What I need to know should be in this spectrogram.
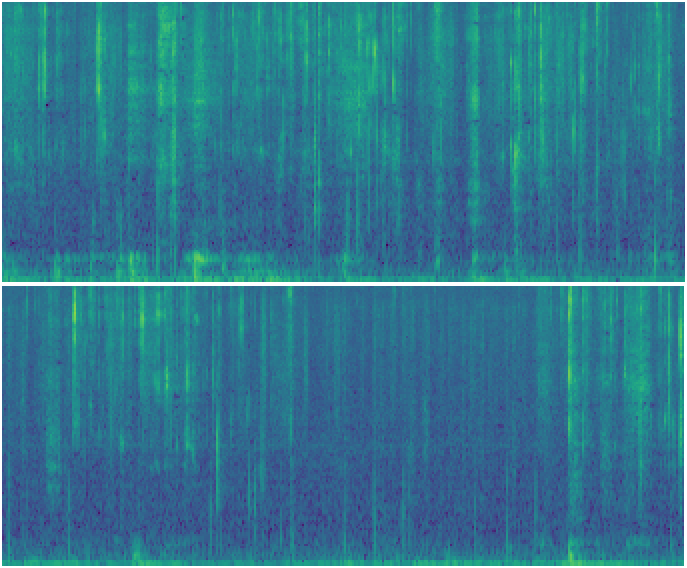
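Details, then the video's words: Pet Miniature Pinscher, a male, trying boiled egg for the first time: sharp crunchy bites and wet chewing come in uneven bursts, loudest early on, then sparser clicks over a constant low background hum. "ASMR Dog Reviewing Food | Boiled Egg | Miniature Pinscher"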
